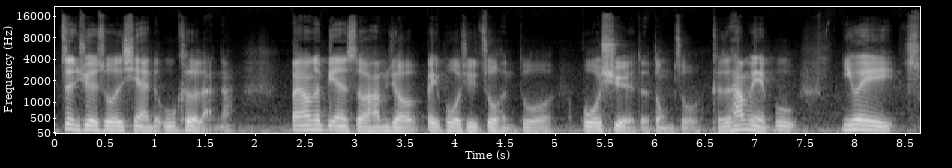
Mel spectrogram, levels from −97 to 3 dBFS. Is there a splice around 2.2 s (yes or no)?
no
